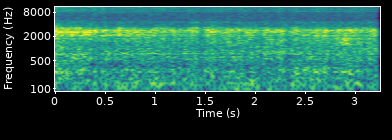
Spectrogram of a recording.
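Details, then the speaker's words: Car idling with a funny noise and engine visibly shaking for a couple of days: quiet, uneven lumpy idle with wavering level; owner suspects oil, dipstick barely shows oil after a gas-station oil change; cause unconfirmed. "lot of times the past couple days it's making a funny noise. And it's shaking."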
